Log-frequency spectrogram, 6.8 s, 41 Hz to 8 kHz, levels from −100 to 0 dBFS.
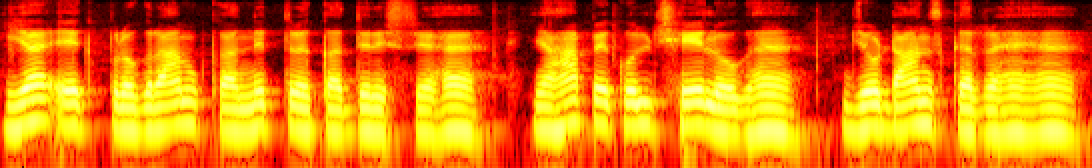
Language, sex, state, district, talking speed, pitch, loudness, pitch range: Hindi, male, Jharkhand, Palamu, 165 wpm, 140 Hz, -17 LUFS, 130-155 Hz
